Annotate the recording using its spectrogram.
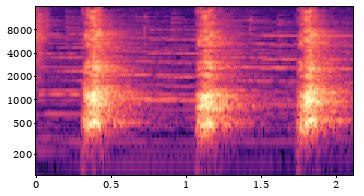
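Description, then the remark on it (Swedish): A dog named Glaze, running up curiously to see who has arrived, barks three times in a steady rhythm, each sharp, yappy bark spaced under a second apart, clear with no talking. “Och Samantha, du kan ju höra hur Glaze kommer springande och gläfsande lite, eh, springer fram för att kolla nyfiket vem den är och sen så skäller den till när den ser dig.”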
